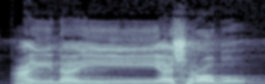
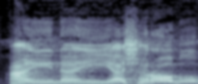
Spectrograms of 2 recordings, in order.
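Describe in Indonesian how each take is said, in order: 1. Bunyi gabungan itu berdengung dan ditahan dua ketukan. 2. Bunyi gabungan itu biasa dan tidak ditahan lama. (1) "Ada dua harokat. Dan makhrajnya dari hidung" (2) "tidak ada gunnah, maka tidak ada dua harokat"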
